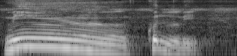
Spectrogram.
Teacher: ikhfa di mana ada nun sukun bertemu dengan huruf kaf. Membacanya samar. Kaf adalah kategorinya ikhfa ausat, sama seperti yang di atas ayatan, sama ikhfa ausat.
